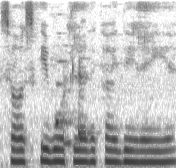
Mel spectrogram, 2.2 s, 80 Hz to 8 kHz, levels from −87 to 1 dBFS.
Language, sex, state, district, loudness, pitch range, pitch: Hindi, female, Bihar, Darbhanga, -24 LUFS, 195-200 Hz, 195 Hz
